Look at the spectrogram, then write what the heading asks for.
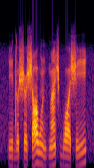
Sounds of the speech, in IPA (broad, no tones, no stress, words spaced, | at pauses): idʊʃə˞ʃɑ wũdbæ̃ʃ bɔɐ̯ʃi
